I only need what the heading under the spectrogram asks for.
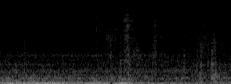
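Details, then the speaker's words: HTC RE camera on a windshield suction mount while driving; scattered light ticks and rattles over road rumble from something loose inside the camera, owner unsure if a first-revision defect. "is the rec camera itself I don't know if this is an issue with this being a first revision product maybe it's a a defect within the product I'm not really sure"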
